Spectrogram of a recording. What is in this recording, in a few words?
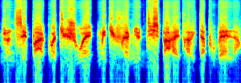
ANNOYED, french; KRAMER; Battle Engine Aquila; XBOX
